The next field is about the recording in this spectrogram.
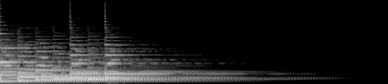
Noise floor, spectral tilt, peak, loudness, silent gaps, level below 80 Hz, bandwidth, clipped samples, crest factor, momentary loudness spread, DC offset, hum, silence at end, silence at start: -76 dBFS; -8.5 dB/octave; -2 dBFS; -15 LUFS; none; -62 dBFS; 14 kHz; under 0.1%; 16 dB; 22 LU; under 0.1%; none; 1.7 s; 0 s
